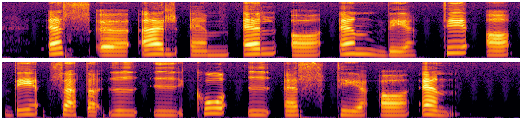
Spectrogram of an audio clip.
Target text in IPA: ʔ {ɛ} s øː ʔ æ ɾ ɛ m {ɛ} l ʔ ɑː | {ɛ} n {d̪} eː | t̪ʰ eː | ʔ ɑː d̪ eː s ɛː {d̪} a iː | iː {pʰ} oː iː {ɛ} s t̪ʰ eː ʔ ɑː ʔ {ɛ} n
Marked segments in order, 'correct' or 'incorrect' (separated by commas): correct, correct, correct, correct, incorrect, incorrect, correct, correct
